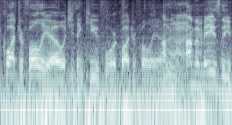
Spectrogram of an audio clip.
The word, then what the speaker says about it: Quadrifoglio: But it's not the Quadrifoglio, which you think Q4 Quadrifoglio. I'm amazed that you pronounced that properly.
